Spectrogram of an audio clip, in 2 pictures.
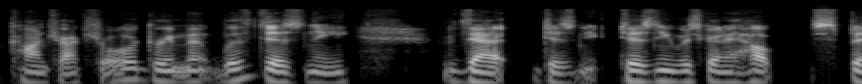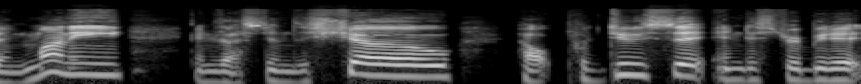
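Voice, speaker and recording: A man's voice: a little high, dry recording, clean studio sound. An American man co-hosting a podcast, explaining things emphatically and repeating phrases for stress. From United States. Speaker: podcast co-host.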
